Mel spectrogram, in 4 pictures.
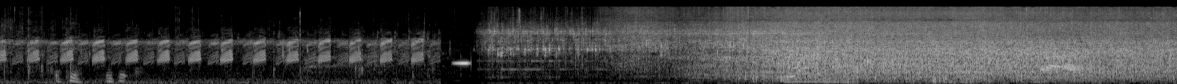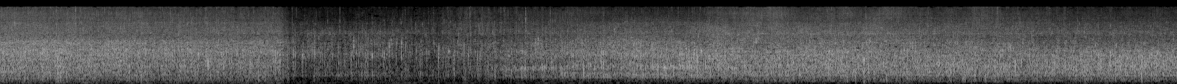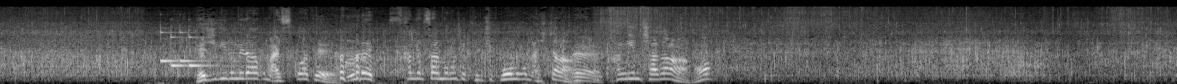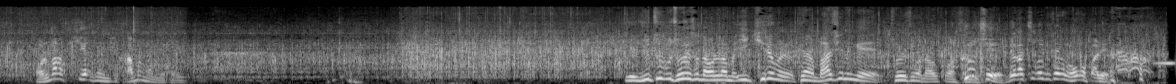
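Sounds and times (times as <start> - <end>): frog-like croaking pulses: 0.0 - 4.6
food sizzling in hot fat: 3.8 - 46.9.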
